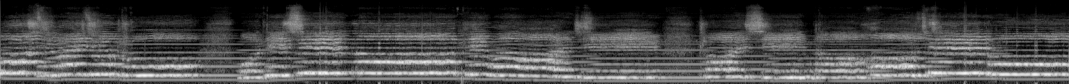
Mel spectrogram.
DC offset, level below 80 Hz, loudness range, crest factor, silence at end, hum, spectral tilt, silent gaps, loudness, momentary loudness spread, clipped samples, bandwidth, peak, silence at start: under 0.1%; -56 dBFS; 4 LU; 10 dB; 0 s; none; -3 dB/octave; none; -11 LUFS; 8 LU; 0.3%; 15.5 kHz; 0 dBFS; 0 s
